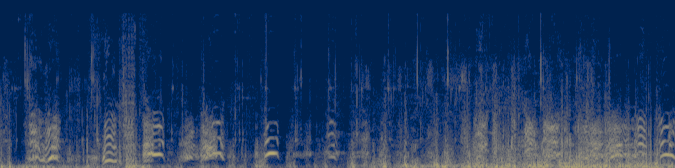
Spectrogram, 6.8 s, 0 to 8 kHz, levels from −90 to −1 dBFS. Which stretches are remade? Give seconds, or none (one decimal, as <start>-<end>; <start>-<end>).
4.3-5.3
